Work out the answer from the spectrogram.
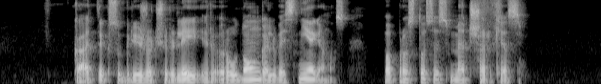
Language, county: Lithuanian, Klaipėda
